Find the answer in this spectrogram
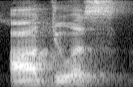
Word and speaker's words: arduous: Please remember, ಆಜುವಸ್ means ARDUOUS, arduous. How to pronounce it? Arduous. R is silent and D is pronounced as J.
